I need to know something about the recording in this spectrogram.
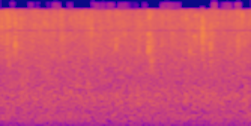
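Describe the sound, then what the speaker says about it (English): Water being splashed and poured heavily onto a pet parrot, a dense continuous spray like heavy rain, close and loud with no talk. "I'm just absolutely chucking water in."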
